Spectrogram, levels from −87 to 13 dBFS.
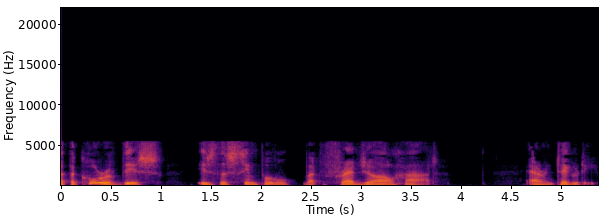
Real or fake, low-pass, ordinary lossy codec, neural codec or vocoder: real; 5.4 kHz; MP3, 32 kbps; none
